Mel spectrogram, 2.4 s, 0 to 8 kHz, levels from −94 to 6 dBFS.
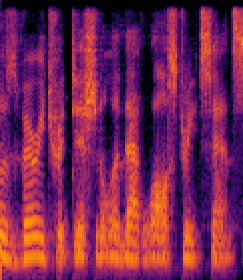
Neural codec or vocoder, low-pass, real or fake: vocoder, 22.05 kHz, 80 mel bands, HiFi-GAN; 7.2 kHz; fake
